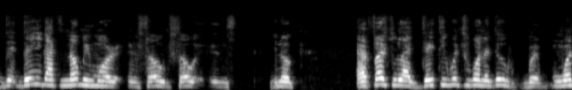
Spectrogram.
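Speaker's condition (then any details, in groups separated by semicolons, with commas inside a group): Cerebral palsy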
